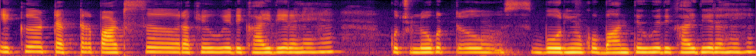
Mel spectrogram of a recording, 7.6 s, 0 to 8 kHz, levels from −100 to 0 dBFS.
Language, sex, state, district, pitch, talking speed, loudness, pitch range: Hindi, female, Uttar Pradesh, Etah, 225 Hz, 160 wpm, -15 LUFS, 220-230 Hz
